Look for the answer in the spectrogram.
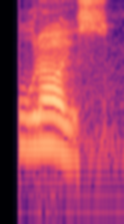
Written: Ouraeus

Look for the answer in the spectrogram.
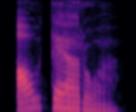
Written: Aotearoa

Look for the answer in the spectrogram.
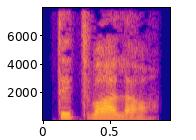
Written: Titwala

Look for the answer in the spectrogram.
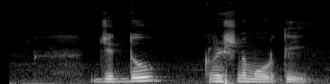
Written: J Krishnamurti

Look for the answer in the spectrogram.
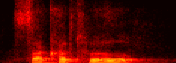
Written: Georgia

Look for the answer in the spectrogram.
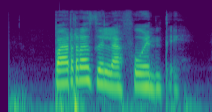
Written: Parras de la Fuente

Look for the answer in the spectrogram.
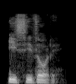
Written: Isidore

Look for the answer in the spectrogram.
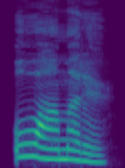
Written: Oamaru

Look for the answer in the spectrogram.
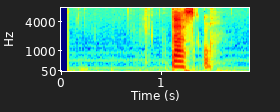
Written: Taxco

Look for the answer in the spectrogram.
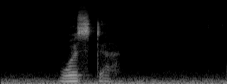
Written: Worcester

